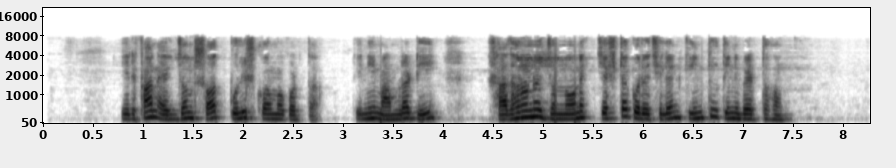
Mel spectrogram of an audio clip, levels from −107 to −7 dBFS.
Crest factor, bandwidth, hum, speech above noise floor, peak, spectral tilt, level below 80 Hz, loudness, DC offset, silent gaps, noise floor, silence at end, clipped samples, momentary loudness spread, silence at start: 16 dB; 8 kHz; none; 57 dB; -2 dBFS; -5.5 dB/octave; -52 dBFS; -18 LUFS; under 0.1%; none; -74 dBFS; 0.8 s; under 0.1%; 12 LU; 0.8 s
